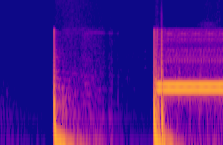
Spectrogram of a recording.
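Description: A telephone line tone after a caller hangs up on a call-in show: a short burst of noise fades out, then after a brief silence a steady, loud electronic tone sounds and holds to the end.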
